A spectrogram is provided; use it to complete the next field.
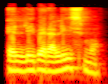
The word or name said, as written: El liberalismo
